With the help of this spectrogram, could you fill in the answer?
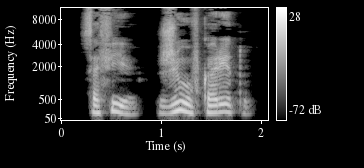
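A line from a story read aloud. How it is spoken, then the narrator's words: Stern, insinuating demand. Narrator (Russian): строго и вкрадчиво потребовал Дорин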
